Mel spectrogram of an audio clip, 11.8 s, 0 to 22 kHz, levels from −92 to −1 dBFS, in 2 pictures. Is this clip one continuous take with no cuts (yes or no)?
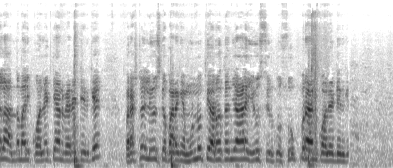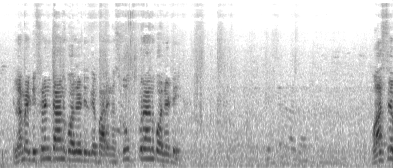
no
